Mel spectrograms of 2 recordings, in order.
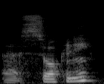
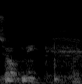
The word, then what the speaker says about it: Saucony: This is Saucony, which is how I am told it is pronounced.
